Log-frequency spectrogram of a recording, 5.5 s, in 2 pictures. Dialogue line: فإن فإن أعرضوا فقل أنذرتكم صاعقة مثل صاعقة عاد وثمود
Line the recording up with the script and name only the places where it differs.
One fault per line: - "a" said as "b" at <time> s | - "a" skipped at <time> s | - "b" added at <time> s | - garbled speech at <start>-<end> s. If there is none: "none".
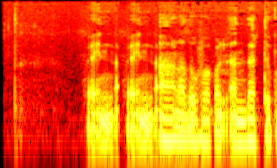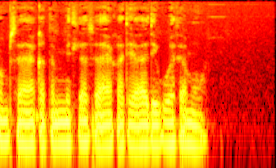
none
